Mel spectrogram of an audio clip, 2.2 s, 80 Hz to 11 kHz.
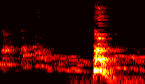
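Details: A 1-year-old cockapoo puppy, barking at dogs on the TV, gives a single sharp, high bark after a drawn-out, falling whine.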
